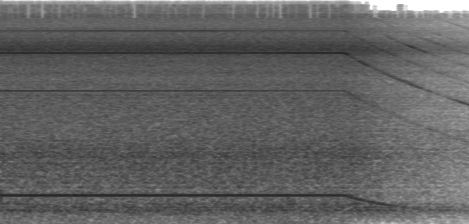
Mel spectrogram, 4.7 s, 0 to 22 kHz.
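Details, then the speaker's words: Vax Power U84-M1-BE 850 W vacuum cleaner motor after repair, bench-tested before reassembly: steady high whine with clean, even tone, no rattle or rubbing, then smooth spin-down; sounds normal. "That sounds much better now. That sounds pretty normal. So we have actually done something constructive."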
